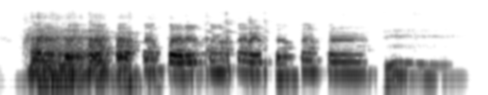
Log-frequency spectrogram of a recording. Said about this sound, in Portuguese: vamos para o nosso quadro, o cara da rodada. Sobe a vinheta.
